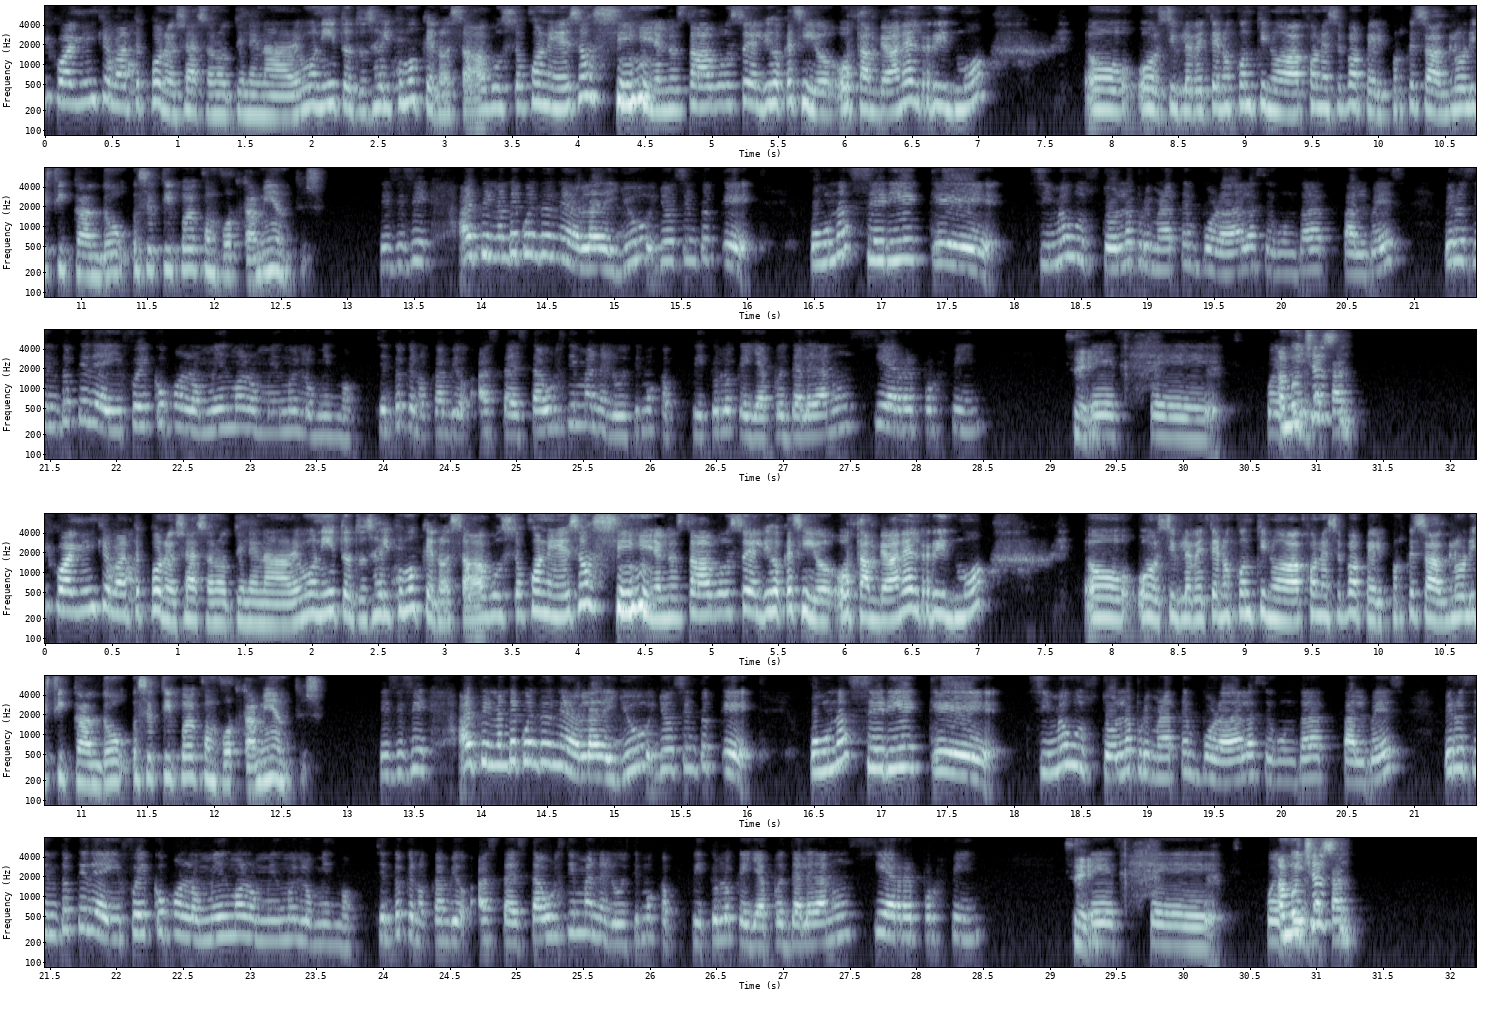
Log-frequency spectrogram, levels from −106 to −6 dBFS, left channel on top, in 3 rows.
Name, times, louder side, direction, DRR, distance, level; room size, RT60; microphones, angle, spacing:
voice 1, 0.0-7.4 7.8-12.8 29.2-29.4 30.7-31.1, right 4 dB, 35° right, 0.5 m, -27 dB
voice 2, 13.3-16.0 16.5-17.9 18.2-20.9 21.2-26.0 26.3-28.5 29.3-29.5 29.8-30.3 30.6-31.3, right 3 dB, 80° right, 0.7 m, -30 dB
2.6 x 2.0 x 2.5 m
head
